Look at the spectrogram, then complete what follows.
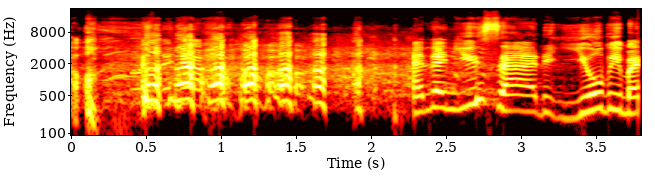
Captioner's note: attendees laughing; laughs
